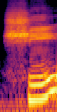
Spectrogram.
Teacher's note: hati-hati jangan dibaca si karena di sini huruf shin.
